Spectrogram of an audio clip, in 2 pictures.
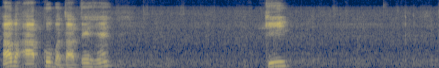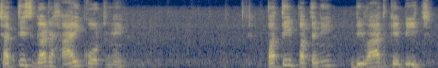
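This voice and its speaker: Brief: male legal explainer, raised voice, slow measured delivery, speaks straight to viewers. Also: a little high, animated, mellow, low-quality recording. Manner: addresses viewers directly, deliberate and explanatory.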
